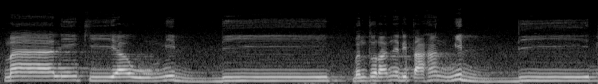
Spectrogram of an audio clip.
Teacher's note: Tidak ada qalqalah ya, karena di sana tasydid berarti langsung kecuali sukun. Ada sedikit benturan tapi tidak dilepaskan.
